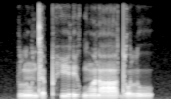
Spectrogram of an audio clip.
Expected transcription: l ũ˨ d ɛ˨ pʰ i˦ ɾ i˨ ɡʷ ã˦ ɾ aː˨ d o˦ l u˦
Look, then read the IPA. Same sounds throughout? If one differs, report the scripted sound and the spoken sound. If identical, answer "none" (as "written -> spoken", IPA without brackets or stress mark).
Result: ã˦ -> ã˨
